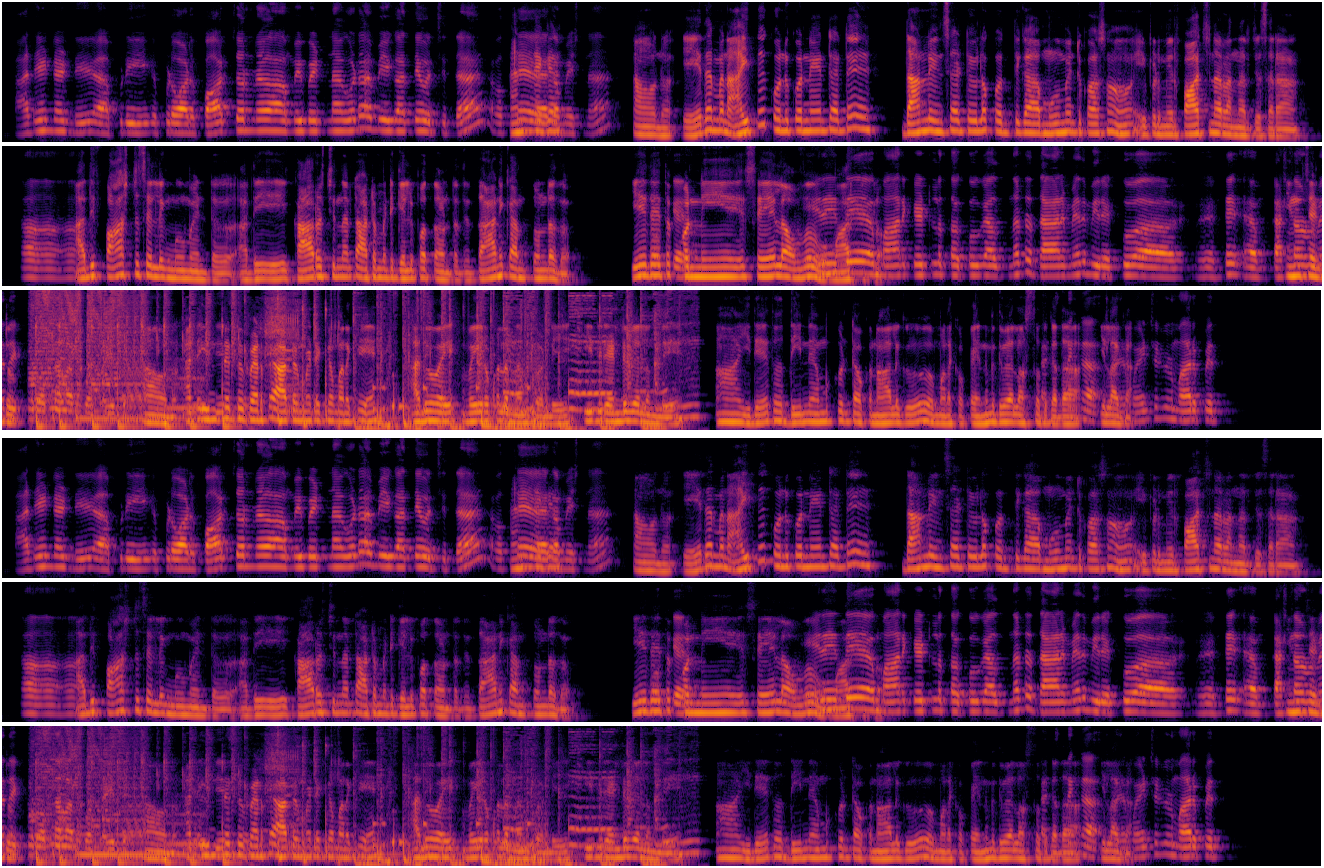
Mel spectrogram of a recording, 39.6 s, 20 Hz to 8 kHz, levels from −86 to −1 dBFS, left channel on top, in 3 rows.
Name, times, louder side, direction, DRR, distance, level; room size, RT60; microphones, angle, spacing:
voice 1, 0.1-6.1 13.4-14.0 19.7-20.1 21.2-27.7 28.3-28.9 37.0-38.6, equal, ahead, 0.7 m, -34 dB
voice 2, 5.1-5.6 6.3-8.7 9.0-13.0 13.9-18.9 19.5-22.0 26.0-26.5 27.8-30.2 30.5-33.2 33.5-37.6, left 4 dB, 85° left, 0.6 m, -30 dB
sound 1, 26.7-33.4, left 3 dB, 30° left, 0.6 m, -34 dB
Bass guitar, 27.1-33.4, right 5 dB, 45° right, 1.0 m, -43 dB
10.5 x 4.4 x 7.5 m
head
